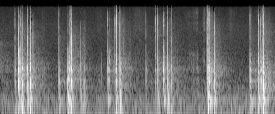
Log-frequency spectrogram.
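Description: Long chrome nails tap and scratch the surface of a closed silver aluminum MacBook lid near the Apple logo. They make quick, dry clicks in irregular bursts with short bright scrapes between them. Each tap dies away almost at once, with no metallic ring.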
